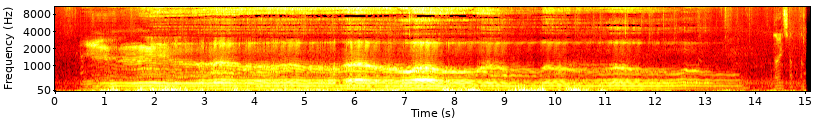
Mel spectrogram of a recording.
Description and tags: LEE RdR CT TI01 rrgrgrgrrrrrgrr
Sound collected in Leeuwarden as part of the Genetic Choir's Loop-Copy-Mutate project.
